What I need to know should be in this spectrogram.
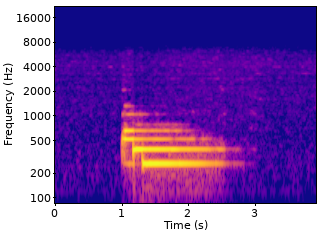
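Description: A computer notification chime rings out and fades.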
